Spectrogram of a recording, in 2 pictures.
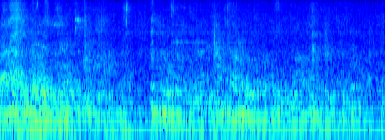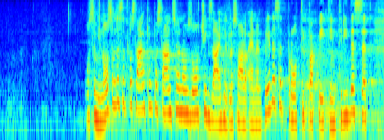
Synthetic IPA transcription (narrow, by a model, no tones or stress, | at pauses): oːsəminoːsəmd̪ɛsɛt̪̚pɔslaŋkinpɔslaːnt̪sɛwnɔwzoːt͡ʃiɣzaːjixjɛɡlasɔʋaːlɔ̰ʔɛːnainpeːd̪d̪ɛsɛt̪̚pɾoːt̪ipapeːt̪int̪ɾiːd̪ɛsɛt̪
